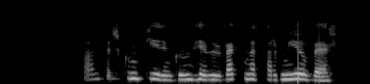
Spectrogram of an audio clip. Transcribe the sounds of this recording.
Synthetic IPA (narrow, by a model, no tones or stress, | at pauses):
vant̪ɛɾskʏmcɪːðiŋkʏmɦɛvʏɾvɛk̚naðθaɾmjœːɣvɛːl̥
